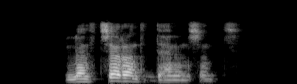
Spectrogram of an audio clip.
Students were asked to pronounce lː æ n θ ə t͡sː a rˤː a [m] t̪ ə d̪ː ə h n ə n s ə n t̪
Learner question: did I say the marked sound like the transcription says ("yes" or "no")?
no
